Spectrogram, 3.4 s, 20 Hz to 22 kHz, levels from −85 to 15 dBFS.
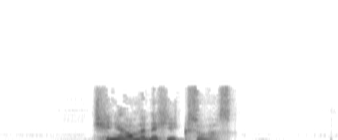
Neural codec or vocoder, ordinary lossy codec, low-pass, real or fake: codec, 16 kHz in and 24 kHz out, 0.6 kbps, FocalCodec, streaming, 2048 codes; MP3, 32 kbps; 10.8 kHz; fake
